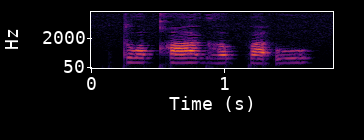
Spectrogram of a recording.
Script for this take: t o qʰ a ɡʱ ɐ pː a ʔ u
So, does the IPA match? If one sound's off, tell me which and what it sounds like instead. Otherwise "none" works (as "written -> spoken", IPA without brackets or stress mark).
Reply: none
